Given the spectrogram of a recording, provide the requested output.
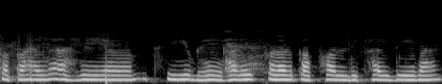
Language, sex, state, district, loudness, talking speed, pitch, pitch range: Hindi, female, Uttar Pradesh, Varanasi, -18 LUFS, 165 wpm, 215 Hz, 210-225 Hz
